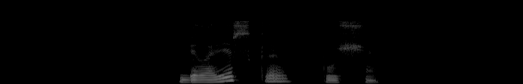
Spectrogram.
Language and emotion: Russian, sad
